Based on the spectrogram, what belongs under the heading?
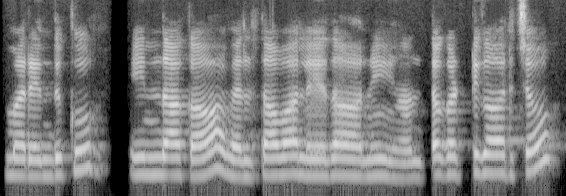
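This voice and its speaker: A woman voicing a sweet, devoted young wife in her own fairly high storytelling voice. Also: little pitch movement, moderate pace, close to an everyday voice. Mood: affectionate.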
